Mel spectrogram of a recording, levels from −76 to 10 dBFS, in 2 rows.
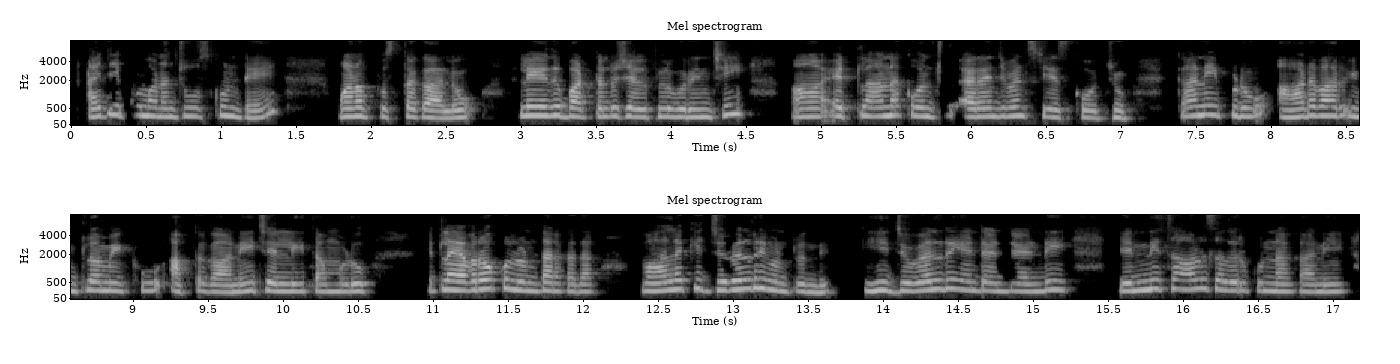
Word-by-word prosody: అయితే 250 +6 0
ఇప్పుడు 285 0 -5
మనం 245 -1 0
చూసుకుంటే, 250 -3 -2 0.6
మన 245 +1 +6 0.2
పుస్తకాలు, 220 -4 +2 0.4
లేదు 275 0 +6
బట్టలు, 245 0 +2
షెల్ఫులు 240 0 +1
గురించి 230 +4 0 0.5
ఆహ్, 245 +1 +2
ఎట్లన్నా 260 +1 +1
కొంచెం 255 -3 -1
అరేంజ్‌మెంట్స్ 255 +2 +1
చేసుకోవచ్చు. 220 -2 -3 0.4
కానీ 280 +2 +3
ఇప్పుడు 270 -2 -1 0.3
ఆడవారు 270 +2 +3
ఇంట్లో 250 +3 0
మీకు 235 +1 -4 0.2
అక్క 225 - -8
గాని, 205 +2 +1
చెల్లి, 225 -2 +2
తమ్ముడు 215 +1 -1 0.5
ఇట్లా 270 +3 +4
ఎవరో 270 +3 +6
ఒకళ్లుంటారు 250 -5 +1
కదా! 215 0 -3 0.4
వాళ్లకి 270 +6 +2
జ్యువెల్లరీ 280 +4 +3
ఉంటుంది. 210 -3 -3 0.3
ఈ - - +2
జ్యువెల్లరీ 255 +5 +1
ఏంటంటే 235 -3 -3
అండి, 235 +5 -2 0.5
ఎన్నిసార్లు 285 +3 0
సదురుకున్నా 245 -3 -2
కానీ, 210 0 -2
245 Hz, 135 wpm, -22 LUFS, 225-270 Hz, 0.6 s, మన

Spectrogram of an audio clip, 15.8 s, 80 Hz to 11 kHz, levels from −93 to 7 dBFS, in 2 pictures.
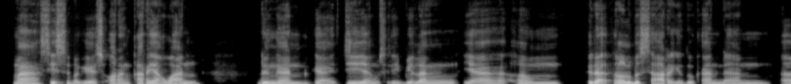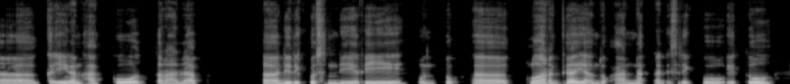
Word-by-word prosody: masih 105 +3 +3
sebagai 85 -6 -1
seorang 95 -1 -2
karyawan 95 - +2 0.6
dengan 95 -2 +2
gaji 95 +6 0
yang 95 - -2
bisa 90 - -16
dibilang 100 +3 -1
ya, 145 +7 0 0.2
mmm, 105 0 -1 0.3
tidak - - +5
terlalu 110 0 +6
besar 85 -5 0
gitu 85 -3 -3
kan. 90 +1 -2
Dan, 85 0 -4 0.2
eee, 85 0 +1 0.2
keinginan 100 -1 +2
aku 110 +9 +2
terhadap, 90 -1 -1 0.6
eee, 95 -1 +3
diriku 100 0 +1
sendiri, 100 +11 0
untuk, 90 -2 -5
eee, 90 -2 +2 0.2
keluarga 95 0 +3
ya, 95 -6 +3
untuk 85 +1 -4
anak 90 0 -2
dan - - -3
istriku 95 -2 -3
itu, - - +2
95 Hz, 125 wpm, -25 LUFS, 90-105 Hz, 0.6 s, terlalu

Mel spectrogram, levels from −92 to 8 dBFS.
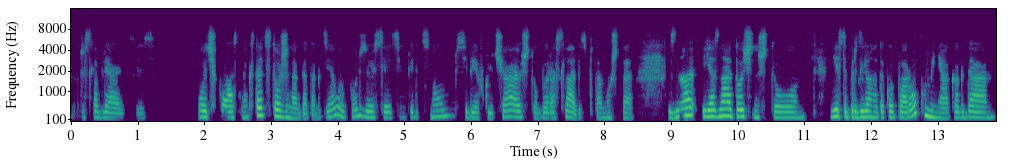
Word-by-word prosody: расслабляетесь. 170 -4 -8 0.6
Очень 195 -1 +1
классно. 180 -1 -1
Кстати, 245 +5 +4
тоже 205 -4 +3
иногда 160 -2 -4
так 175 - -12
делаю, 210 +2 -2
пользуюсь 195 -3 -3
этим 175 -1 -7
перед 175 0 -10
сном, 205 +4 -7
себе 175 -1 -5
включаю, 195 +5 -2
чтобы 165 -2 -5
расслабить, 175 0 -3
потому 165 +2 -9
что 165 -2 -6 0.5
знаю 225 +9 +5
я 210 0 +6
знаю 225 +2 +6
точно, 215 -2 +4
что 175 -2 -2 0.5
есть 210 0 +4
определённый 190 0 +3
такой 180 +1 0
порог 190 - +1
у - - +9
меня, 170 -6 +1
когда 180 0 0
185 Hz, 130 wpm, -25 LUFS, 175-200 Hz, 0.6 s, у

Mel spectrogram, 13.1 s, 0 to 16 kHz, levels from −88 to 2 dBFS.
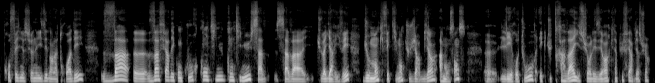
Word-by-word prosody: te - - -56
professionnaliser 120 -2 -2
dans 100 -3 -3
la 95 - -2
3D. 120 - -1 0.3
Va, 145 +11 +4
heu, 105 -2 +2
va 160 +10 +3
faire 150 -2 -1
des 140 -1 -1
concours, 130 +6 -3
continue, 160 0 0
continue. 140 +3 +1
Ça 90 - 0
v 100 - -13 0.2
ça - - +1
va 95 -1 +4 0.3
tu 110 - -9
vas 105 - +6
y 105 - +5
arriver, 100 - +1 0.3
du 115 - +2
moment 110 +7 +6
qu’effectivement 110 +1 -4
tu 100 - -10
gères 100 -1 -2
bien, 130 - +1
à 95 - +3
mon 95 -3 0
sens, 200 - -1 0.4
heu, - - -6
les 100 -1 +2
retours 120 - 0
et 110 - -2
que - - -20
tu - - -11
travailles 120 +2 +3
sur 105 +1 -2
les 100 -1 -1
erreurs 115 +4 +2
que - - -20
tu 115 - -4
as - - -5
pu 130 - -12
faire, 130 -2 -2
bien 100 - -4
sûr! 125 +2 -8
115 Hz, 215 wpm, -25 LUFS, 105-145 Hz, 0.4 s, vas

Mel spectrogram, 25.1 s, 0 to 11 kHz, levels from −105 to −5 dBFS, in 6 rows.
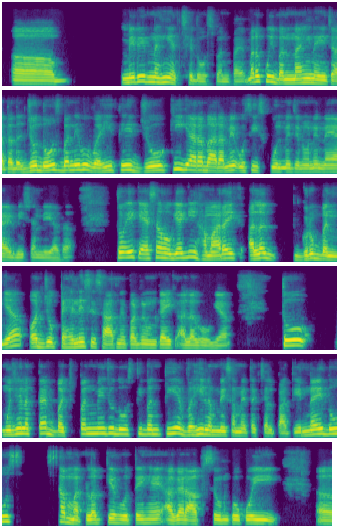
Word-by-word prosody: अ 120 -3 -1 0.7
मेरे 175 +6 +3
नहीं 180 -2 +3
अच्छे 135 -2 -7
दोस्त 110 -3 -8
बन 105 -1 -8
पाए, 105 +2 -9
मतलब 200 +3 +1
कोई 205 -2 +3
बनना 140 -1 +1
ही 160 +1 +3
नहीं 135 -4 +3
चाहता 115 0 -1
था, - - +2
जो 130 +11 +2
दोस्त 170 +2 +3
बने 175 +2 +3
वो 195 0 +3
वही 140 +5 +1
थे 185 +1 +4 0.2
जो 165 +3 +4
कि 215 -1 +1
11-12 165 -6 +2
में 175 - +3
उसी 150 +1 -4
स्कूल 140 -1 -3
में 135 -1 -1
जिन्होंने 120 +2 -4
नया 120 0 -2
एडमिशन 105 -1 -8
लिया 100 -1 -7
था, - - -14 0.5
तो 200 - +3
एक 210 0 +2
ऐसा 165 +3 0
हो 185 -3 +3
गया 180 +2 +3
कि 215 0 -1
हमारा 140 -1 0
एक 175 -1 -1
अलग 160 +1 +2 0.4
ग्रुप 165 +4 +2
बन 130 -4 +2
गया 165 +9 +2 0.2
और 155 -1 +1
जो 170 +2 +4
पहले 140 +5 +1
से 160 - -4
साथ 120 -2 -2
में 135 -1 -3
पढ़ 125 -1 -3
रहे 135 - -4
हैं, 125 - -2
उनका 125 +1 -1
एक 125 0 -1
अलग 110 -1 -3
हो 105 -2 -6
गया। 105 +2 -7 0.7
तो 410 -1 +5 0.3
मुझे 160 +5 +3
लगता 200 0 +1
है 185 -7 -1
बचपन 145 +6 -2
में 205 0 +2
जो 205 +1 +2
दोस्ती 180 +1 +1
बनती 175 +2 0
है 210 - +6
वही 170 +5 +3
लंबे 150 -3 +3
समय 130 -2 -3
तक 130 - -5
चल 115 - -5
पाती 110 +3 -6
है, 135 - -2
नए 175 +4 +4
दोस्त 200 +3 +2 0.3
सब 190 -2 -3
मतलब 140 +1 0
के - - +2
होते 145 0 0
हैं 150 +1 -2
अगर 140 +2 +2
आपसे 120 +5 -2
उनको 135 0 0
कोई 135 -3 +2 0.5
अ, - - -5
145 Hz, 210 wpm, -18 LUFS, 125-180 Hz, 0.7 s, है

